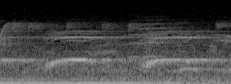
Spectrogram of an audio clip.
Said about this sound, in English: The daytime bird songs were barely audible over the ambient city noise. To me, it seemed incredibly melancholic how the songs of the absent birds called out to a landscape no longer able to answer them.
